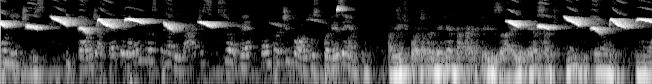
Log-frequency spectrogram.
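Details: Green-winged saltator (pixarro) repeating its song: a burst of ringing, down-slurred whistles, a pause filled with faint chirps, then another whistled phrase over a low hum of voices.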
